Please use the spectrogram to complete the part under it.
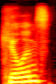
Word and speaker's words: Kilens: And today I have a very special friend, Mark Killens.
